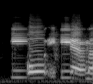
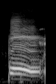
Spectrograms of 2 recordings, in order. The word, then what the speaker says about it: poem: हैं, the word is the correct pronunciation of this word is poem, it's not poem, ठीक है।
